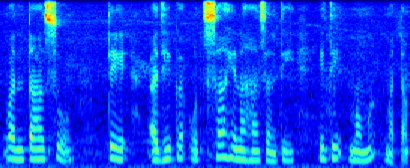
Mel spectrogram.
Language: Sanskrit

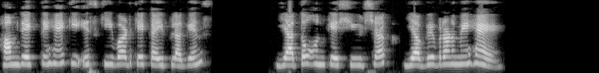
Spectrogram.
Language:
Hindi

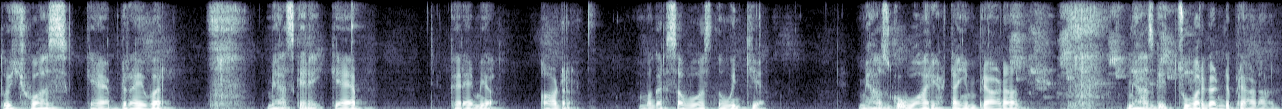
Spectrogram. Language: Kashmiri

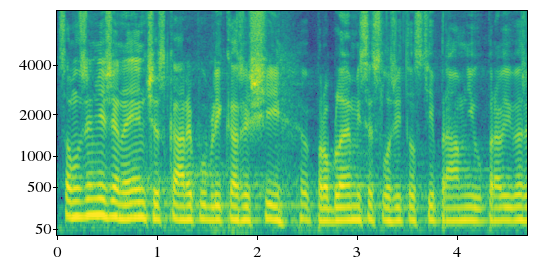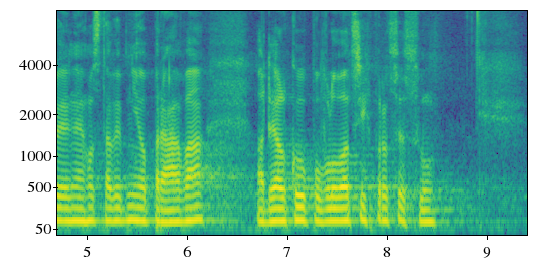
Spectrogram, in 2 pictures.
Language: Czech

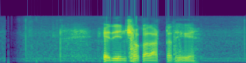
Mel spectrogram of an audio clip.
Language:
Bangla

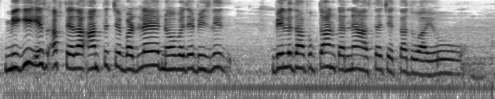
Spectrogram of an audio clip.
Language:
Dogri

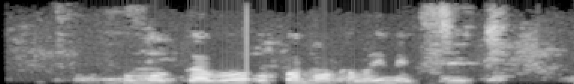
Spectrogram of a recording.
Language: Kinyarwanda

